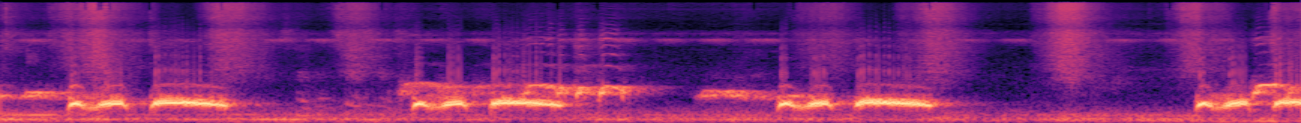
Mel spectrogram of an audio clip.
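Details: Lure sound of a spotted dove: repeated low, rounded coos in clusters of two to three notes every couple of seconds, a thin higher whistle-like tone linking some phrases, little background noise.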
